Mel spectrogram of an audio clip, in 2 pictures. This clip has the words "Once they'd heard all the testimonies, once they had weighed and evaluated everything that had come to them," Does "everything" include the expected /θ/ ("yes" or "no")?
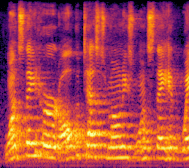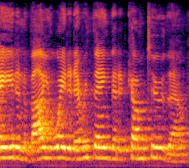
yes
